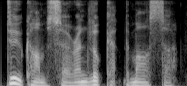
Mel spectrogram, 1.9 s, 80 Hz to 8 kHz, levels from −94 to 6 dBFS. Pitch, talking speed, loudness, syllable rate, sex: 115 Hz, 255 wpm, -20 LUFS, 5.3 syllables/s, male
